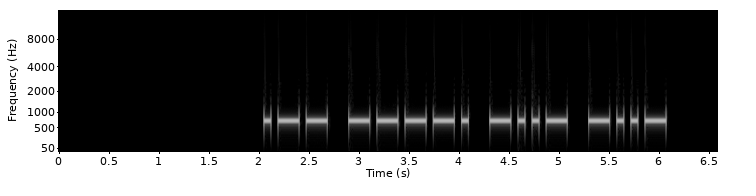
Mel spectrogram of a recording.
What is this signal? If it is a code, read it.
Morse code, heard as a keyed tone, about 17 wpm, 700 Hz. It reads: W9XX
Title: USA Call Signs - 4 Characters - Repeated 3x - 17wpm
